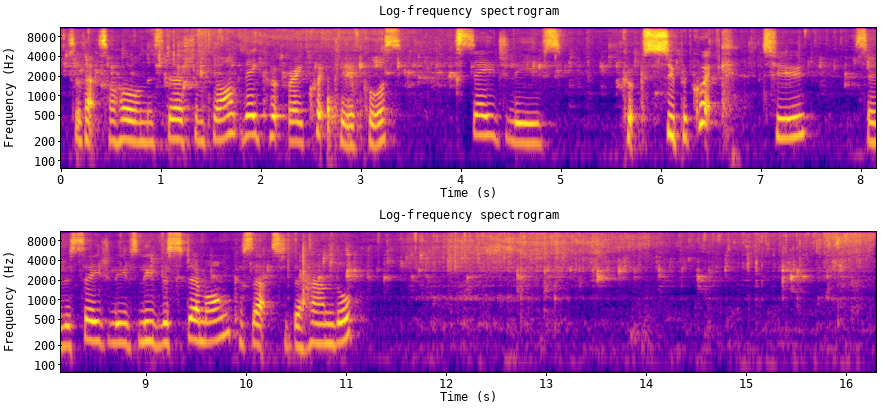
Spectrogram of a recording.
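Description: A spoon clinks against a pot.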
